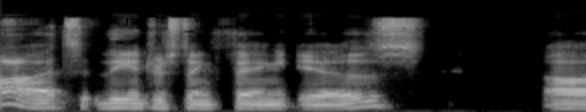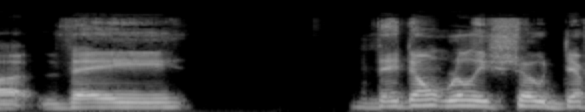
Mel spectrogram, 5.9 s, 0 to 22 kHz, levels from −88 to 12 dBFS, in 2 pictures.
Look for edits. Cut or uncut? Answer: uncut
